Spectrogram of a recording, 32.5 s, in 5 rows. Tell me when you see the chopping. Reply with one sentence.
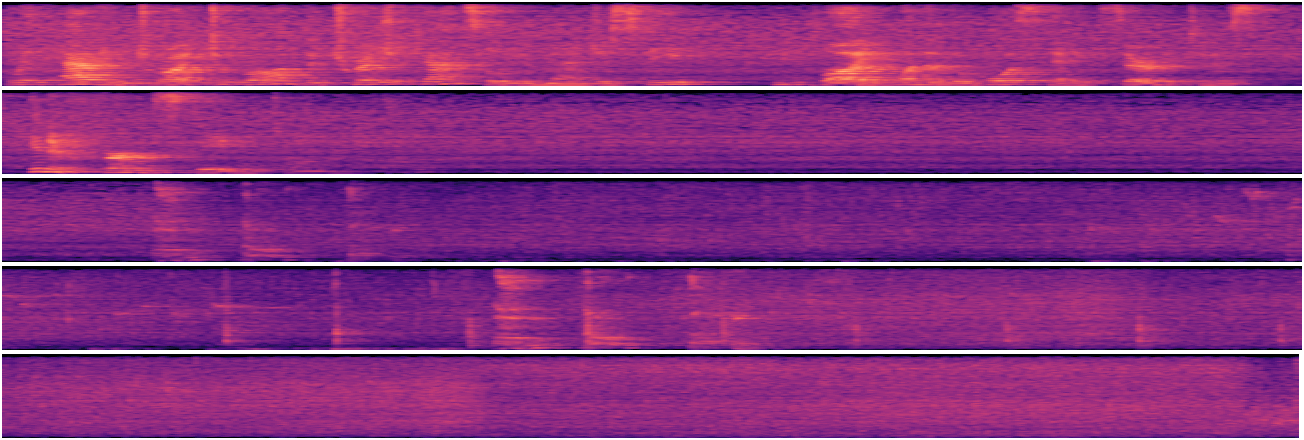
The chopping can be heard from 20.6 to 26.1 s.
